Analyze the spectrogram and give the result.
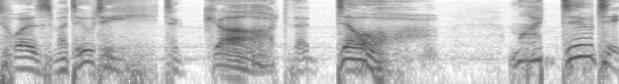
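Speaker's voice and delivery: barely audible, faint, slow half-whisper. Voicing a hidden presence that players can barely hear: faint half-whisper. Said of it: "the sound of the faint whisper".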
